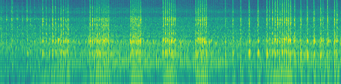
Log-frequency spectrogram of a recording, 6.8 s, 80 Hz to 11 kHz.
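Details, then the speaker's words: Old Ford three-cylinder diesel tractor, just fired up after sitting about 10 years and clearing oil from the cylinders. Uneven, lumpy running with surging bursts; owner thinks 1 or 2 cylinders are missing. "Yeah, we might be missing on a couple a little bit. Like 1 or 2 of the cylinders ain't the greatest, but you know, 1 out of 3 isn't that bad."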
